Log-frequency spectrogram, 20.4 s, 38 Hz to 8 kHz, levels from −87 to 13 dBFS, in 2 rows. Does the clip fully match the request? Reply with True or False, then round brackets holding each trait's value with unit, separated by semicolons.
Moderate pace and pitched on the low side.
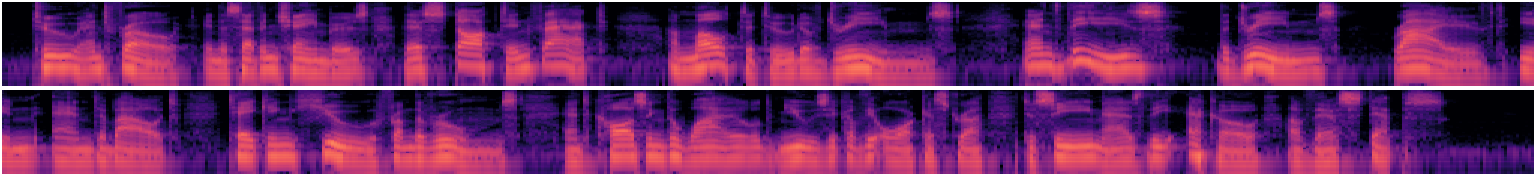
False (125 wpm; 105 Hz)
